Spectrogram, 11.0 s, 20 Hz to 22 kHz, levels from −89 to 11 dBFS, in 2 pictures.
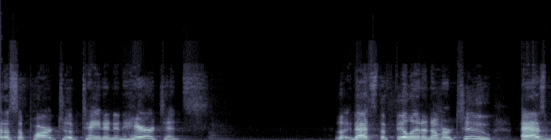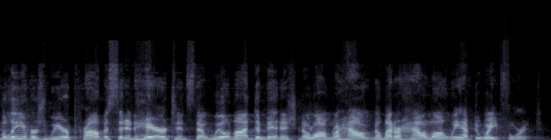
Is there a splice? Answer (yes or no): no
